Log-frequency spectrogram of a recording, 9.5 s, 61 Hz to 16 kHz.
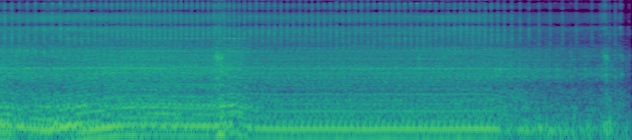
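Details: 1968 Mercedes-Benz 230 after Zenith 35/40 INAT carburetor repair (stripped fuel inlet, rebuilt leaking fuel return valve), first start in about a month: steady idle with fast light lifter tick, present for 30+ years.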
